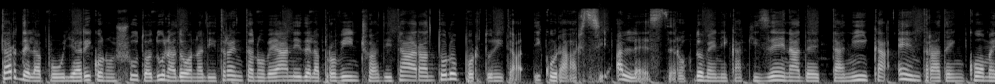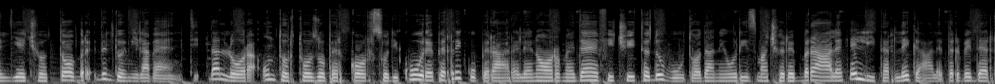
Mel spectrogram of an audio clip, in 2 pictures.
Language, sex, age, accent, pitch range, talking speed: Italian, female, 30-49, native, 155-190 Hz, 160 wpm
